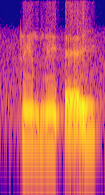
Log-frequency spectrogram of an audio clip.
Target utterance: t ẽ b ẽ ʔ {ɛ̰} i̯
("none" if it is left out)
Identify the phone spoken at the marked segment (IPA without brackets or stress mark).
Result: ɛ̰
